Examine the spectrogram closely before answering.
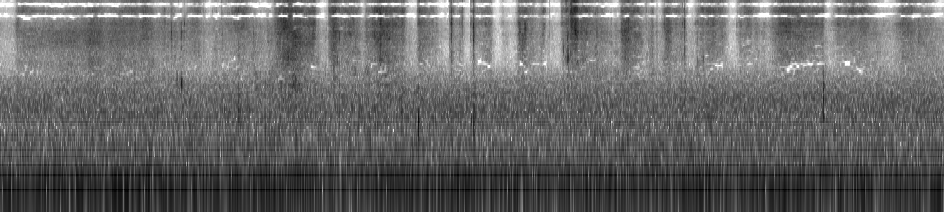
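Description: Steady low rumble with scattered light scuffs and rustles throughout.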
